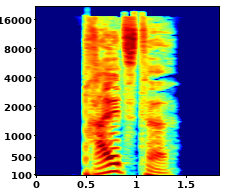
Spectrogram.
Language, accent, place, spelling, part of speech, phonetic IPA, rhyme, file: German, Germany, Berlin, prallste, adjective, [ˈpʁalstə], -alstə, De-prallste.ogg
- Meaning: inflection of prall: 1. strong/mixed nominative/accusative feminine singular superlative degree 2. strong nominative/accusative plural superlative degree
